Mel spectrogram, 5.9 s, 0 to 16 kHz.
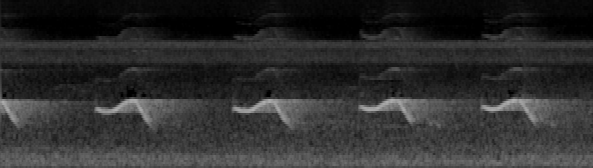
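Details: Asian koel calling in the morning, loud across a forest: four clear whistled notes, each rising then dropping, repeated about every 1.2 seconds over a steady high hiss.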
